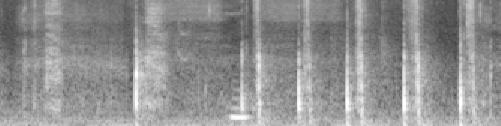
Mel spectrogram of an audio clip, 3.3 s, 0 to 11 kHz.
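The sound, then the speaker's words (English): A kitchen knife chopping an onion on a cutting board makes several sharp, dry knocks at an uneven pace, each a crisp wooden tap with a short fade. “There's probably 30 or more ways I know of to chop an onion. This is a really easy one. We're not worried about the size too much or the shape. We're just gonna kind of go across with our knife”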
